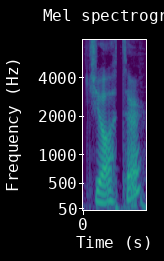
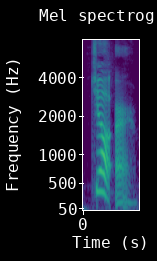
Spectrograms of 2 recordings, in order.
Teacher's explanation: I can pronounce it as jotter with a T in the middle, or as jotter with a glottal stop in the middle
